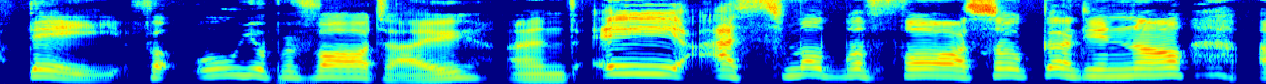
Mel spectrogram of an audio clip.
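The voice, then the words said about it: Put-on Brooklyn accent. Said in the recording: “That was my D impression. I apologise profoundly. All my Brooklynites listening to this show right now.”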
